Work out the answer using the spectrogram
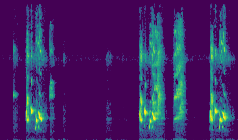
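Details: Three quick, liquid chattering bursts from a trained decoy sooty-headed bulbul, a caged tutor bird for bulbuls slow to sing, separated by long pauses, with faint low knocking in the background.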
